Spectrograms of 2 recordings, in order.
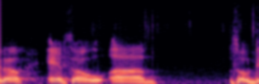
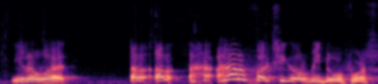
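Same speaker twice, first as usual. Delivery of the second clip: lightly raised scoffing voice; mock complaining fan; 10 semitones higher than usual. Fan mocking Daisy Ridley, high scoffing voice. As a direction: scoff at her like an annoyed fan. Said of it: "Even Daisy Ridley had to get said".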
